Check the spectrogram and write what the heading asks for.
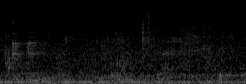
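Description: Faint shuffling and scattered small clicks and creaks of a congregation sitting down in pews, over a steady low hum.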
